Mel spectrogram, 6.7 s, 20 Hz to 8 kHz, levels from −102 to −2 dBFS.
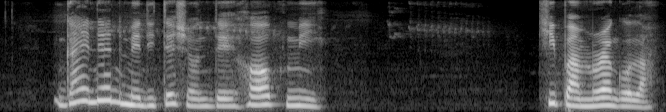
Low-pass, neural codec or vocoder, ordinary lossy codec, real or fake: none; none; none; real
